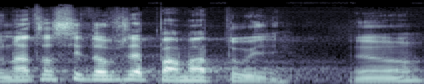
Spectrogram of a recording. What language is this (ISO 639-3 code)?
ces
